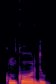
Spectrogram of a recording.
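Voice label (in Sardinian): "cuncordu", female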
